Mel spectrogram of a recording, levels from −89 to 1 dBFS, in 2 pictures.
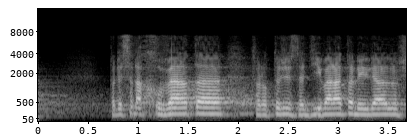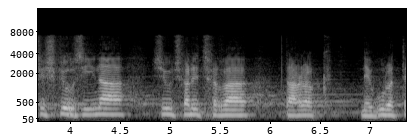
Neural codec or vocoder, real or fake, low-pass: codec, 16 kHz, 0.4 kbps, LongCat-Audio-Codec; fake; 7.2 kHz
